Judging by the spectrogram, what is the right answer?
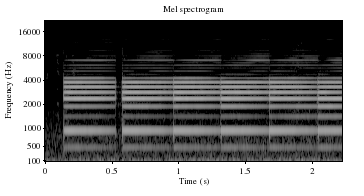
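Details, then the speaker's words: Garrett ACE 400 metal detector, 10 kHz, mode with nothing discriminated: clear high steady beep each sweep over a bottle cap, giving a false good-target high tone. "that bottle cup sounds pretty good reading high tone probably something I would dig"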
